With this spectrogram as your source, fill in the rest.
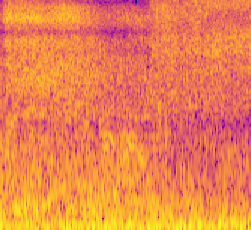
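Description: Static hisses loudly and steadily.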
